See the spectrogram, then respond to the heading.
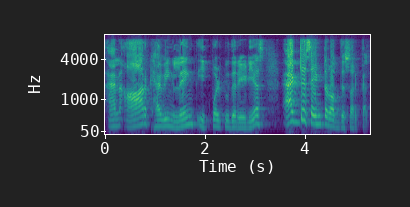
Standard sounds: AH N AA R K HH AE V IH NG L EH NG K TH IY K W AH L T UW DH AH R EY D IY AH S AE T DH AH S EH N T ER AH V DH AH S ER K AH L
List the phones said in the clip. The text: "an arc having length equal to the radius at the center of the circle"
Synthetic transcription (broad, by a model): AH N AA R K HH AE V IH NG L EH NG K T IY K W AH L T UW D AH R EY D IY AH S AE T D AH S EH N T ER AH V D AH S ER K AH L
